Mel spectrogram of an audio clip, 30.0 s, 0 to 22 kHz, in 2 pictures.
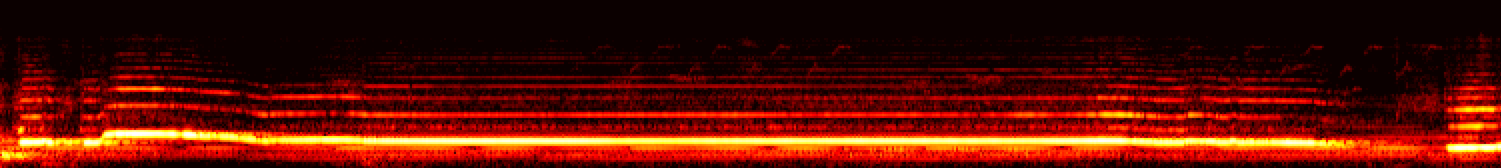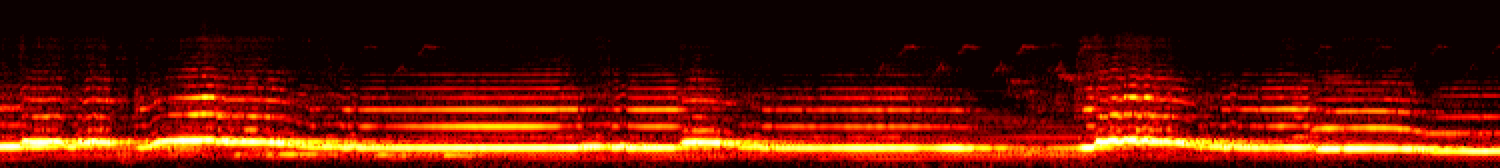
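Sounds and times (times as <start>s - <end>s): bamboo flute melody: 0.0s - 30.0s.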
